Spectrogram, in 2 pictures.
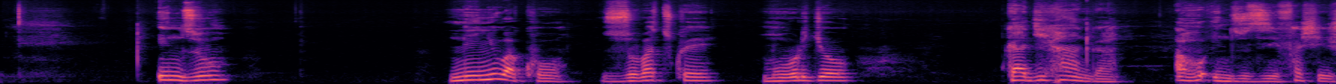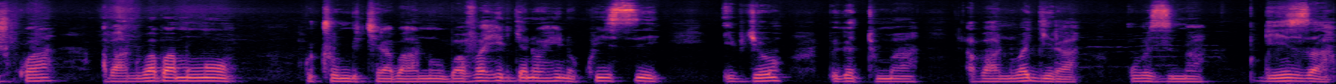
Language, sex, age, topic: Kinyarwanda, male, 18-24, finance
